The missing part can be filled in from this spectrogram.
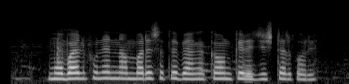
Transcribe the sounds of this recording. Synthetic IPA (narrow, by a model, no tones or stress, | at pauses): mobajlfʰoneɾnambaɾeɾʃat̪ʰebɛŋkakawɳʈ̚keɾed͡ʑisʈaɾkoɾe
